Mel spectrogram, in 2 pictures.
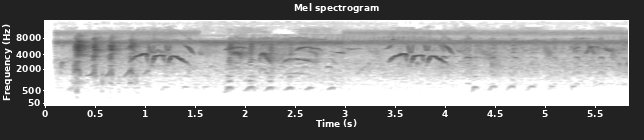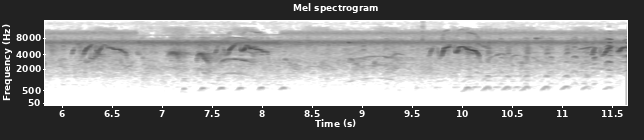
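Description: A flock of white-faced whistling ducks gives clear, high whistles in quick overlapping bursts, over a steady insect hum and soft lower chattering notes.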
